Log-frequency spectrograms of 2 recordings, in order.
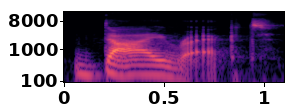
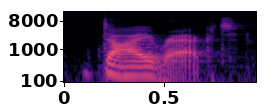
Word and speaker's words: direct: Some people say direct. They have the stress on the first syllable, direct. And you can say either way, it doesn't matter. You will hear both.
